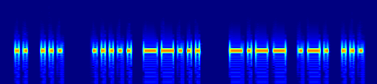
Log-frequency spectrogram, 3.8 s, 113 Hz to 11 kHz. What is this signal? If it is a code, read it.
Morse code, heard as a keyed tone, about 34 wpm, 700 Hz. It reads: IS 57 YRS
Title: Speed-Racing Common QSO Phrases - 28wpm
